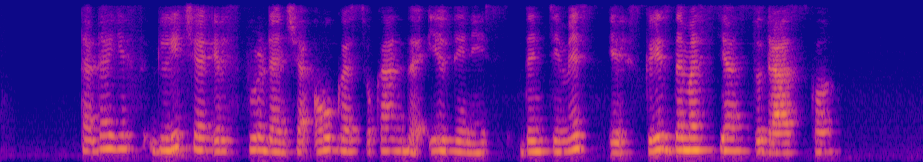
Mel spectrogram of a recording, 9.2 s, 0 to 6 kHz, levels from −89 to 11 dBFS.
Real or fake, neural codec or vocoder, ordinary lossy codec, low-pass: fake; codec, 16 kHz, 0.9 kbps, LongCat-Audio-Codec; Opus, 64 kbps; 5.4 kHz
